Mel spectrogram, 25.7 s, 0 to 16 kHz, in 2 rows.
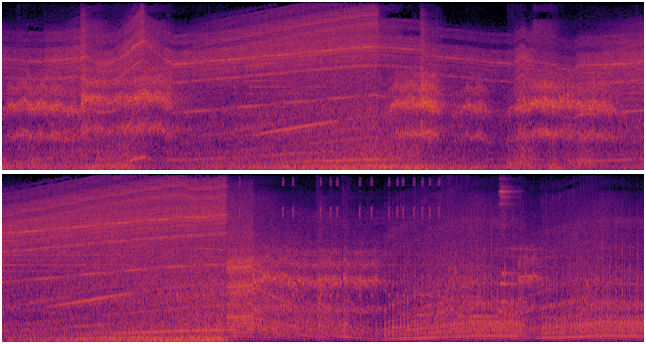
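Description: Race car engine rumbling and revving in Gran Turismo 4 on soft tires, with rising and falling gear sweeps and tire skidding squeals throughout, loud and continuous.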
